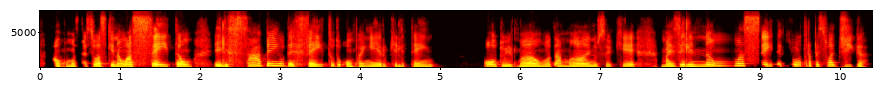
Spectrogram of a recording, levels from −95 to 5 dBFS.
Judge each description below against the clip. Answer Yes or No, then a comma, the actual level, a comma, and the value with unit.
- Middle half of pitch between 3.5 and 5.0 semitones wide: Yes, average, 4.3 semitones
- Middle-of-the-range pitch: No, high, 215 Hz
